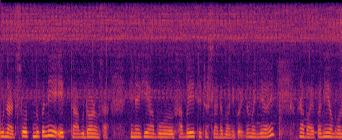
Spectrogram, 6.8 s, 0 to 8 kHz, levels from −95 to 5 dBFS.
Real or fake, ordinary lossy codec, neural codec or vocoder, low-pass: real; none; none; none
